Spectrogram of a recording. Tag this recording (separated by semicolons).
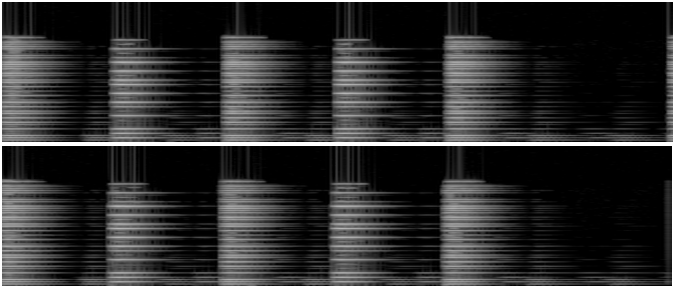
alarm; alert; alerts; cell; mills; mojo; mojomills; ring; ring-tone; ringtone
